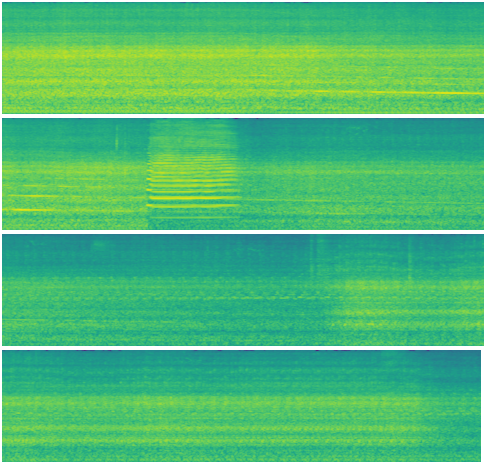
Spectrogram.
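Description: Diesel train running on the rails, with one horn blast of about a second roughly ten seconds in; the noise drops after the horn and stays at a lower rumble.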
